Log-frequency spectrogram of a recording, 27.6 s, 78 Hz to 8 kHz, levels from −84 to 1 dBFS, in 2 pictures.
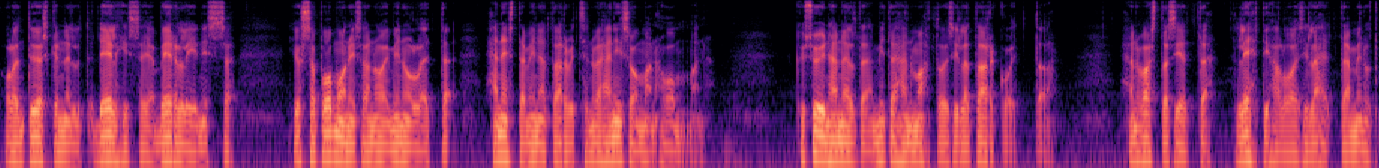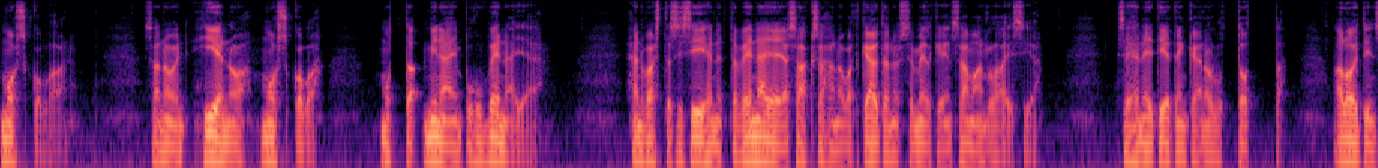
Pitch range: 70-90 Hz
